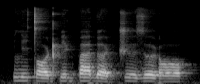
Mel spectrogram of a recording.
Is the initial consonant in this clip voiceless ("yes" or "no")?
no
